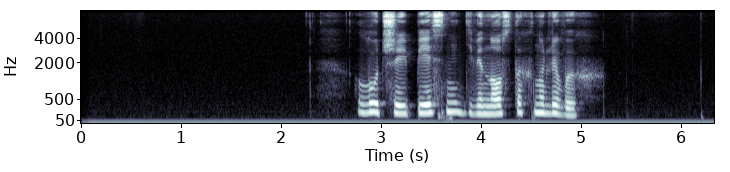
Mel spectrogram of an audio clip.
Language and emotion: Russian, neutral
